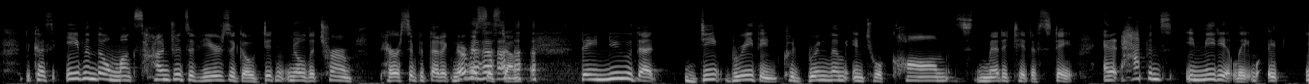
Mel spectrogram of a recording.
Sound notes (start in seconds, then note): 4.6 laughs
